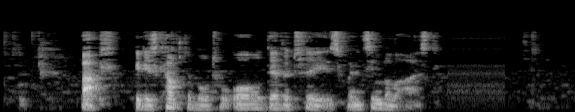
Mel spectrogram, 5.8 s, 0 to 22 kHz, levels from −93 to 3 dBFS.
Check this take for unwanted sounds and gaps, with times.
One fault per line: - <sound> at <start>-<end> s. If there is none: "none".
none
